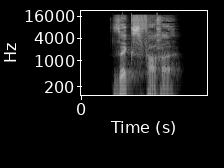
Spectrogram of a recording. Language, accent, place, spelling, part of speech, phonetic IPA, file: German, Germany, Berlin, sechsfache, adjective, [ˈzɛksfaxə], De-sechsfache.ogg
- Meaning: inflection of sechsfach: 1. strong/mixed nominative/accusative feminine singular 2. strong nominative/accusative plural 3. weak nominative all-gender singular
